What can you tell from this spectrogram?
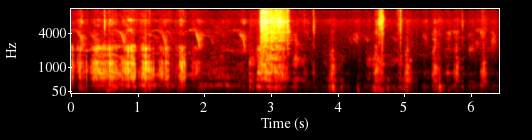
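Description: Chickens clucking in a quick run of calls over the first two seconds, with a loud half-second rasp about three seconds in. Scattered light knocks and scrapes follow as tomato paste is worked by hand on a stone grinding slab (sil-nora).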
